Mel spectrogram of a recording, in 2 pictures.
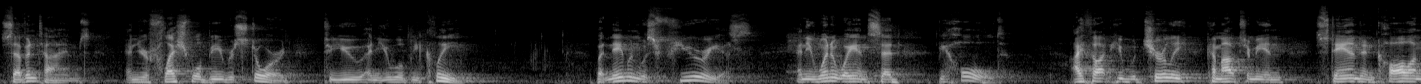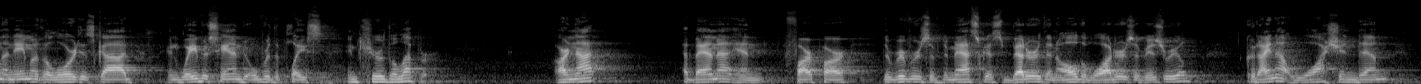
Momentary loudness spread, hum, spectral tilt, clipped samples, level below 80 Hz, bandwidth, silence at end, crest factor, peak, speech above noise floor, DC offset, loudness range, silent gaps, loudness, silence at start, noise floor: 15 LU; none; -5.5 dB/octave; under 0.1%; -52 dBFS; 16 kHz; 0.15 s; 22 dB; 0 dBFS; 33 dB; under 0.1%; 4 LU; none; -23 LUFS; 0 s; -55 dBFS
